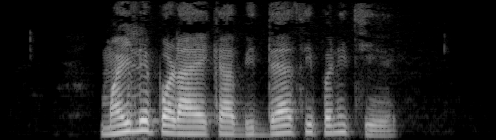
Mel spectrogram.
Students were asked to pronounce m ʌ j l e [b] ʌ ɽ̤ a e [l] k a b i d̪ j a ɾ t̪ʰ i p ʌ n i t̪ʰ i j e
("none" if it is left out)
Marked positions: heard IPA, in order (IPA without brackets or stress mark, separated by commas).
p, none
